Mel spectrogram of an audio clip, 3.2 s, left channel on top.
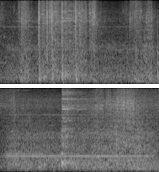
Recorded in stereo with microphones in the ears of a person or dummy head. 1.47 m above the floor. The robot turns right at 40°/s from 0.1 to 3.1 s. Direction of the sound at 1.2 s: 30° right (ahead or behind).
